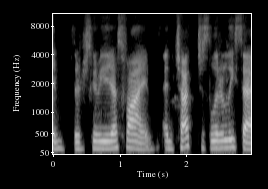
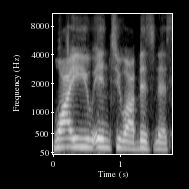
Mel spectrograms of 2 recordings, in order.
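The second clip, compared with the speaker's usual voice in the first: put-on defensive outburst, louder; 4 dB louder than usual. Retelling a scene where Andre gets defensive: imitating Andre getting defensive. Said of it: "all of a sudden gets so defensive".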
